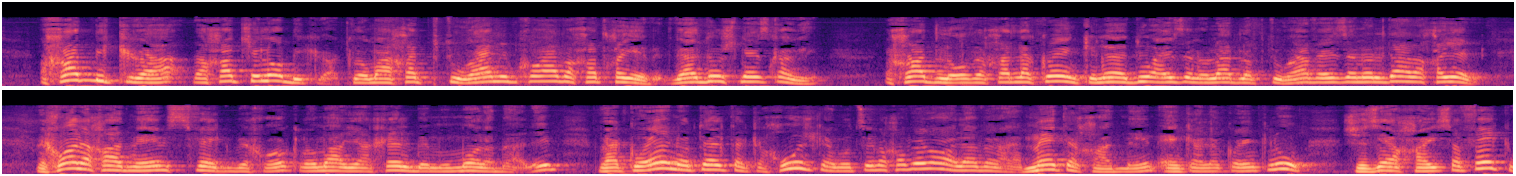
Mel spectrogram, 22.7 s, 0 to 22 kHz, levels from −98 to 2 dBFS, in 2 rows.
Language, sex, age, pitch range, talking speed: Hebrew, male, 60-79, 170-230 Hz, 150 wpm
